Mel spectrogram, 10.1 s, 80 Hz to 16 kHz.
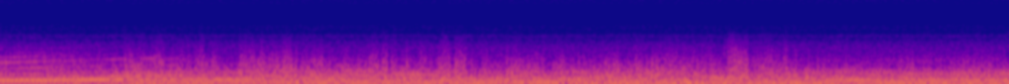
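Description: BMW S1000RR's inline-four engine running at speed, its note rising in pitch in the first second and then holding steady, along with the engines of other sportbikes riding in the group.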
